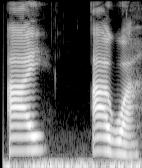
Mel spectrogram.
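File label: there is water, Spanish, female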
